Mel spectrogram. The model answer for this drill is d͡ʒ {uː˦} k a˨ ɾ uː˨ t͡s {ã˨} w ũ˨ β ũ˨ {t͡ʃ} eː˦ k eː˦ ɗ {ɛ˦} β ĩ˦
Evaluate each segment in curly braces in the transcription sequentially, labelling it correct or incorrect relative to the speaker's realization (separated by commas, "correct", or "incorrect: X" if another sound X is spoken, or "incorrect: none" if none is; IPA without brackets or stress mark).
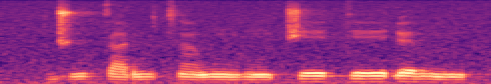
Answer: incorrect: uː˨, correct, correct, correct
